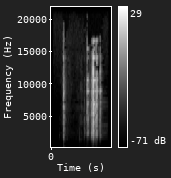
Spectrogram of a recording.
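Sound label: Tools Monkey Grips Opening Metal Movement Clicks; Hand Tool Sound Effects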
